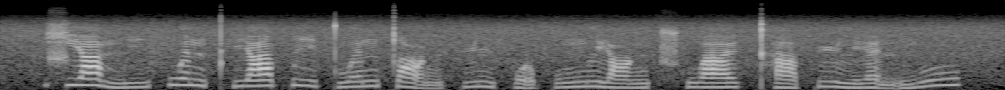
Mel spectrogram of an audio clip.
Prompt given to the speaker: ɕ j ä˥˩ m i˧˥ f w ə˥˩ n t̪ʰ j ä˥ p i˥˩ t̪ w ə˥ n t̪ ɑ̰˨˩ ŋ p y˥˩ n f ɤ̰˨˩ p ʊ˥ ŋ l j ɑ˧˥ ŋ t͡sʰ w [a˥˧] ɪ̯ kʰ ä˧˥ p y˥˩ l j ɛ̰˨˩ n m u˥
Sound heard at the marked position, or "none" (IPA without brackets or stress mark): a˥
